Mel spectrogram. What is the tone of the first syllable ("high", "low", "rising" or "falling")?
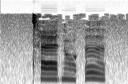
low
